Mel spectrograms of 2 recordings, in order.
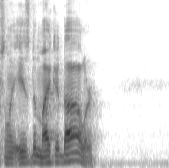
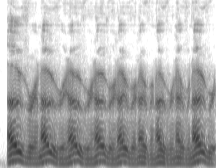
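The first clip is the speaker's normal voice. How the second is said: fast, sing-song run of repeats; rapid repetition; much faster than usual. Real, not acted. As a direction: rattle it off in a rolling rhythm. Stressing endlessly repeated failures.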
